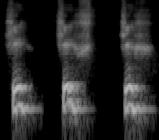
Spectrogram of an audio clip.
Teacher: The first sh is the palatal one, and the next one is murdhanya, the cerebral or retroflex sh. Sh and sh. Shish, shish, shish.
